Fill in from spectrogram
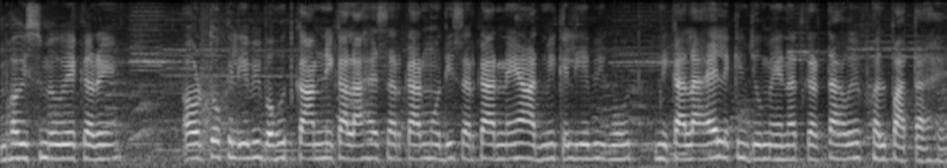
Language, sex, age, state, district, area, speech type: Hindi, female, 45-60, Uttar Pradesh, Mirzapur, rural, spontaneous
